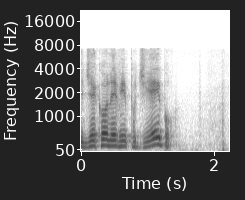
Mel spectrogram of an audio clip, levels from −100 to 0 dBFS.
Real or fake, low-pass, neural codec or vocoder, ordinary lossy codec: fake; none; codec, 16 kHz, 1.1 kbps, Voila-Tokenizer; none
